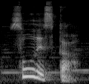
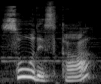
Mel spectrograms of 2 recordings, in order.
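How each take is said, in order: First: The pitch falls on the final ka. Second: The pitch rises on the final ka. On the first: It shows understanding and listening to the other person. "When pronounced with a falling intonation, it conveys understanding" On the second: It asks a real question. "Ka is pronounced with a rising intonation"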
